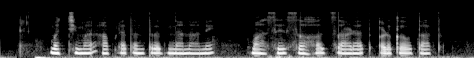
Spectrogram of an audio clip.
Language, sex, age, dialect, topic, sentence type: Marathi, female, 18-24, Varhadi, agriculture, statement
